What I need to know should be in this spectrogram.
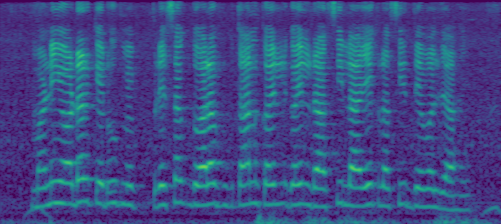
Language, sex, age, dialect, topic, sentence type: Magahi, female, 18-24, Western, banking, statement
